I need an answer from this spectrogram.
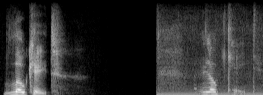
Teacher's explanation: so the stress is at the beginning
